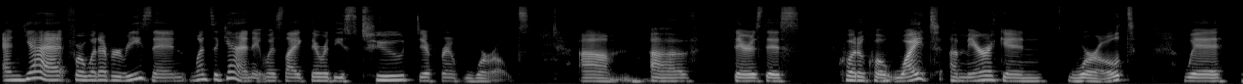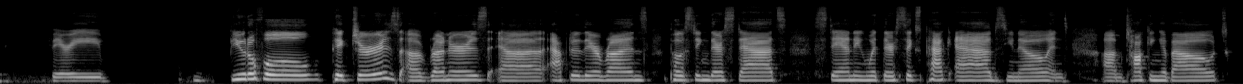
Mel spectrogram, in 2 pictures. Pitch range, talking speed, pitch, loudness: 165-200 Hz, 120 wpm, 185 Hz, -27 LUFS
